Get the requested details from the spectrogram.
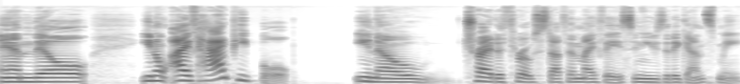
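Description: A woman speaks at a moderate pace with fairly low pitch and ordinary pitch variation, on a very clean recording with a silent background. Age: 30s. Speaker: sports TV reporter. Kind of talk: casual interview.

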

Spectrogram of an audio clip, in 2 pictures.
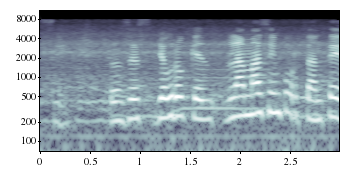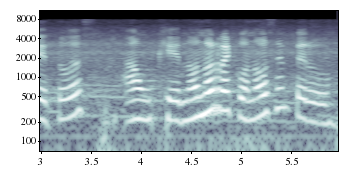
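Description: Over noticeable background noise, a woman with a fairly high pitch and ordinary pitch variation speaks at a fairly slow pace. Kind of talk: interview testimony. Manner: halting.

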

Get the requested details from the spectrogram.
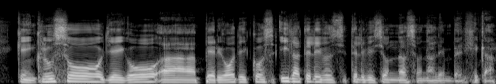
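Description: A man's fairly low voice at a fairly slow pace, with ordinary pitch variation and a dry, close sound free of echo. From Belgium, Ghent (Flemish region). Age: 60s. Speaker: astrophotographer, retired engineer. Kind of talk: interview conversation. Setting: at his private observatory. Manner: halting, many fillers.

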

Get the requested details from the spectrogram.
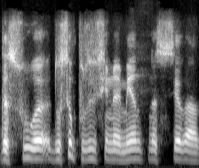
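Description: Over a quiet background, a man with a normal speaking voice talks at a fairly slow pace and medium pitch, his intonation fairly even and the sound dry and close with no echo. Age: 50s. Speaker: trade unionist. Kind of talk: interview.

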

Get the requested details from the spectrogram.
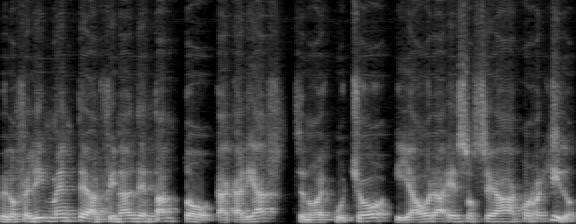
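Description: This man has a plain, everyday voice. His pitch sits fairly high. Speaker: politician. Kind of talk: interview.

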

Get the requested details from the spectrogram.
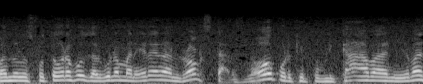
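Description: Against noticeable background noise, a man with a high pitch talks at a moderate pace with ordinary pitch variation. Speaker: photographer and agency director. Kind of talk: radio interview.

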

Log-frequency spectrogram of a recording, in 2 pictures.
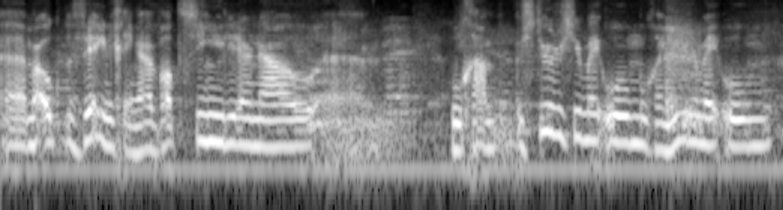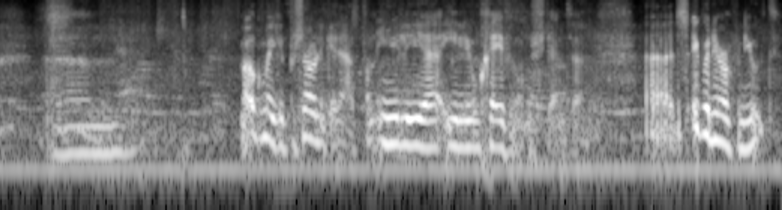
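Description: Spoken at a fairly quick pace, the clip has noticeable background noise and audible room echo. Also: woman. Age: 20s. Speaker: student. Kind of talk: voice message. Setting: cafe.

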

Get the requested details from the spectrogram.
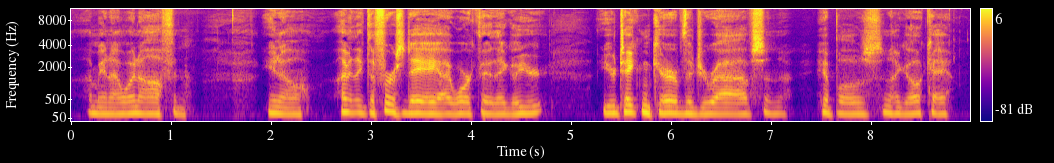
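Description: A somewhat breathy man with an American accent and a fairly high pitch speaks in a monotone, flat way at a fairly quick pace, with long, frequent pauses, on a very clean recording with a silent background. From US Pacific Northwest (Portland, Oregon). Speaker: author. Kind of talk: casual chat. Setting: studio.

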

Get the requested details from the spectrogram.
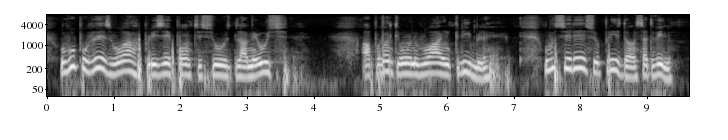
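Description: A man with a strong non-native accent speaks very slowly at a medium pitch. His tone is dark and mellow, with lively intonation. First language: not French (speaking French). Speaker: language student. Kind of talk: prepared presentation. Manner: halting.

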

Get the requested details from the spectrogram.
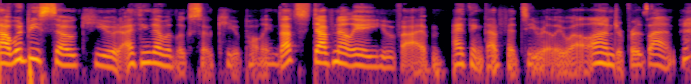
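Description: With an American accent and ordinary pitch variation, the speaker talks at a fairly quick pace with big swings in loudness, in a dry, close sound with no echo and a quiet background. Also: woman, medium pitch for a woman, hardly any pauses. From New Jersey. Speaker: podcast co-host. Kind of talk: casual chat.

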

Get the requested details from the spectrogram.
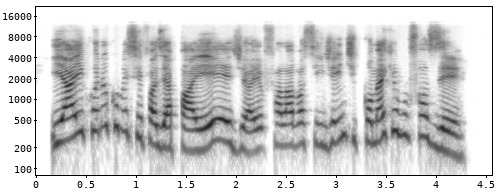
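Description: A woman speaks at a high pitch with very wide pitch swings and a fairly quick pace. The sound is dry and close with no echo, over a quiet background. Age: 40s. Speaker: chef. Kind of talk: casual interview.

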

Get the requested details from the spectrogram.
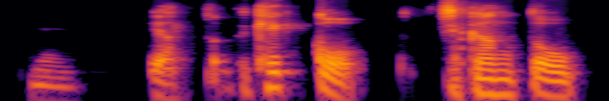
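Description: Heard close up and dry, the man's voice carries no echo at all. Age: 20s. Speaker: podcast co-host. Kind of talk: casual chat. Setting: video call. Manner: animated.

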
